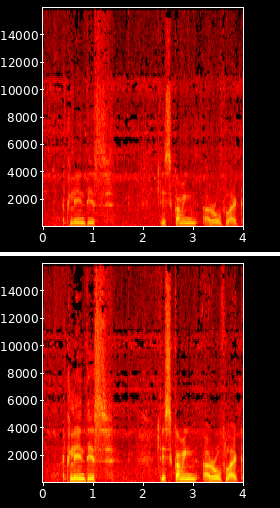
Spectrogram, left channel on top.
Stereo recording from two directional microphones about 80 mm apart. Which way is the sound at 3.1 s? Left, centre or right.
Right.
